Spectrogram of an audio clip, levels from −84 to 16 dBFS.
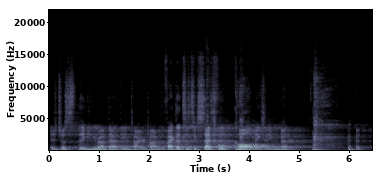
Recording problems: off-mic speech; far
echo of what is said; noticeable; throughout; 120 ms later, 10 dB below the speech
room echo; very slight; dies away in 0.2 s

